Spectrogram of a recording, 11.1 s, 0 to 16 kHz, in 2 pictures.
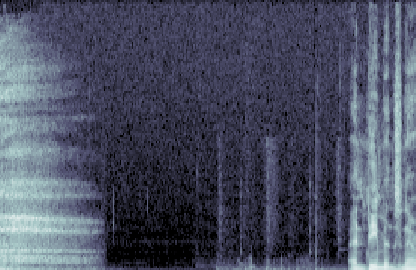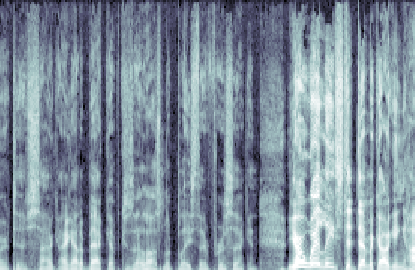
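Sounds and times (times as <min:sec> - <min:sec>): man sighing: 0:00.0 - 0:01.4.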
